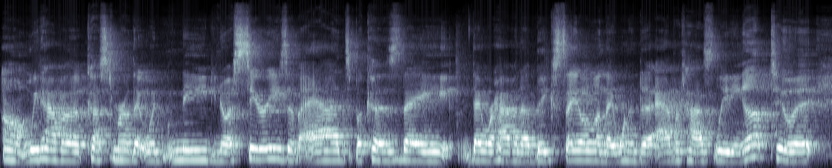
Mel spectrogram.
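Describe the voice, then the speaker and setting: A woman with monotone, flat intonation and hardly any pauses, amid audible room echo and noticeable background noise. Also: medium pitch for a woman, fairly quick pace. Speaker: account manager. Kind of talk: casual chat. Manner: loud.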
